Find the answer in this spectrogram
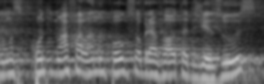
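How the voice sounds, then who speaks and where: There is audible room echo as a man speaks at a moderate pace, fairly high in pitch with ordinary pitch variation. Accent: Northeastern Brazilian. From Brazil, Alagoas (Northeast), near Maceió. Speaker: missionary preacher. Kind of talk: sermon.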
